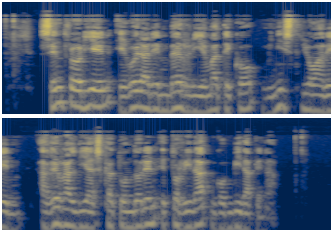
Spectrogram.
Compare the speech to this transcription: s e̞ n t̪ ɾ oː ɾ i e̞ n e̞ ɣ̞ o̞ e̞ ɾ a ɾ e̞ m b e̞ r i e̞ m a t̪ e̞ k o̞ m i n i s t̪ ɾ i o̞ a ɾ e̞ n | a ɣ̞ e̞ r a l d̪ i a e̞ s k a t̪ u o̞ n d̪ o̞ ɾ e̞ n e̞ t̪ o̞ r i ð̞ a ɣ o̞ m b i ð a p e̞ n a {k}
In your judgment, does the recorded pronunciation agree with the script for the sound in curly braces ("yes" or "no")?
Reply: no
